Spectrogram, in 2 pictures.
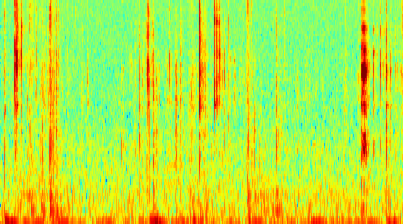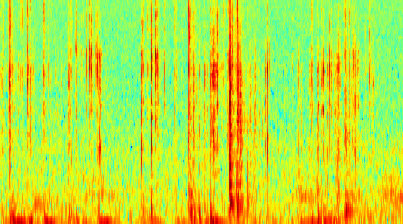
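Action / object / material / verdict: scrape / solid bar of soap scraped with a metal blade / soap / none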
